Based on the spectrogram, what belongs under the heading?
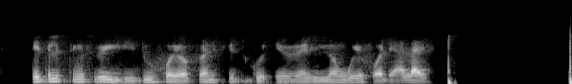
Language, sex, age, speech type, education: Nigerian Pidgin, male, 15-29, spontaneous, tertiary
